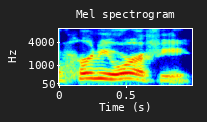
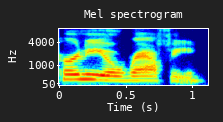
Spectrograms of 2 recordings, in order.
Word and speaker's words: herniorrhaphy: So herniorrhaphy. Now notice how that's pronounced. It's not herniorrhaphy, okay? Herniorrhaphy. It's kind of hard to say.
